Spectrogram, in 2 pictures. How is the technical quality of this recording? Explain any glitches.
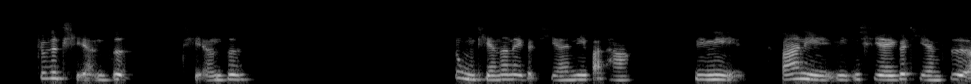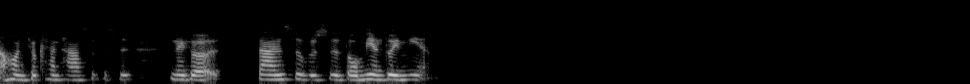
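The recording has repeated AMR comfort noise gaps: 0 to 0.37 s, 1.47 to 1.81 s, 2.67 to 4.55 s, 6.47 to 6.95 s, 7.59 to 7.67 s, 7.71 to 7.81 s, 12.07 to 12.29 s, and 14.17 s to the end. In each, the sender treated the audio as silence and stopped transmitting speech frames. The receiver generated smooth, steady synthetic noise from a rough level and spectrum estimate, so the real background drops out and the hiss switches abruptly in and out. The speech itself carries the light coloration of AMR wideband coding, which fits a 12.65 kbit/s mode.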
